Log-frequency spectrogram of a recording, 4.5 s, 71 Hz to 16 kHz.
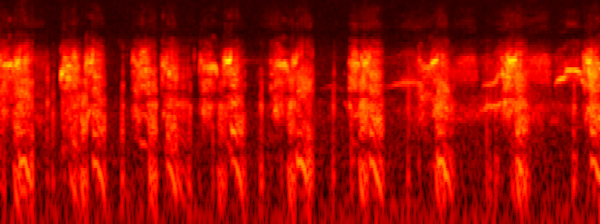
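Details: Black stork at a nest on a balcony, filmed by a livestream nest camera on 9 July 2023 as unringed strange storks land. Harsh, wheezy, rasping bursts repeat about twice a second, with thin rising whistles between them.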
